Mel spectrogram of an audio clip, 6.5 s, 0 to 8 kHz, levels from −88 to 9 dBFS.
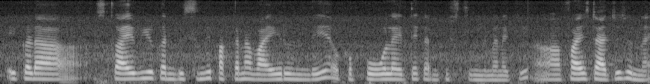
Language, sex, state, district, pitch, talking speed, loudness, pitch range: Telugu, female, Andhra Pradesh, Guntur, 195 Hz, 145 wpm, -19 LUFS, 180-205 Hz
